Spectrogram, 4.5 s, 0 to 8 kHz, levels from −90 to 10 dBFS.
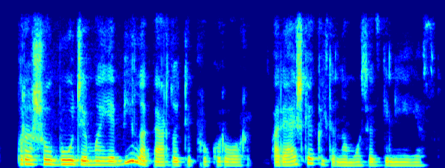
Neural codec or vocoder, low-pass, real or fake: none; 7.2 kHz; real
